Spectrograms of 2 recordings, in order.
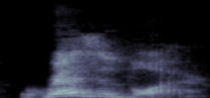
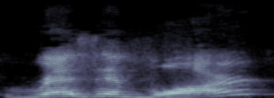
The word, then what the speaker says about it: reservoir: All right, we have the word reservoir. Sorry, reservoir. That's how you say it.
